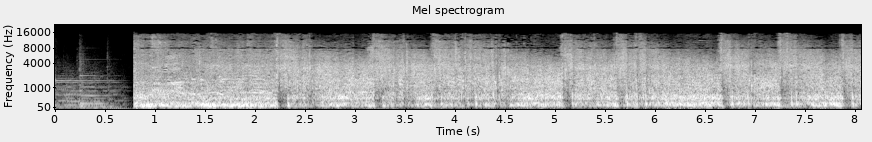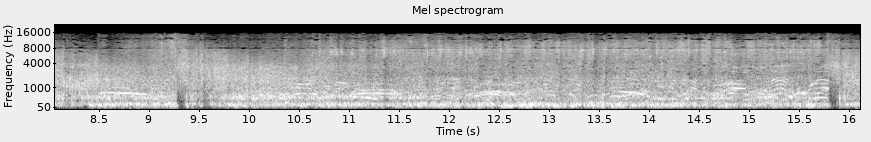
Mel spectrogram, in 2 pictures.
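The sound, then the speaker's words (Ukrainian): Repeated gunshots crack out at irregular intervals as security forces fire on Maidan protest activists on Instytutska Street on the morning of 20 February, through a dense, noisy crowd din, some sharp, others duller, with indistinct shouting and voices continuing throughout. “Активісти Майдану, які слідом за ними рушили по вулиці Інститутській, потрапили під прицільний обстріл.”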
